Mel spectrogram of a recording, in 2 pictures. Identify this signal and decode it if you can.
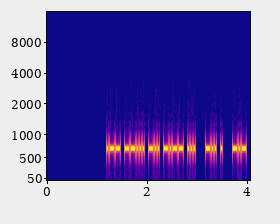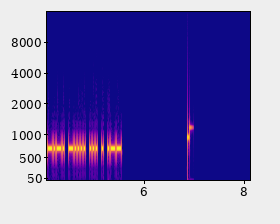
Morse code, heard as a keyed tone, about 40 wpm, 700 Hz. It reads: W7DYS DE KC6SEW
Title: USA Callsign DE Callsign 40wpm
